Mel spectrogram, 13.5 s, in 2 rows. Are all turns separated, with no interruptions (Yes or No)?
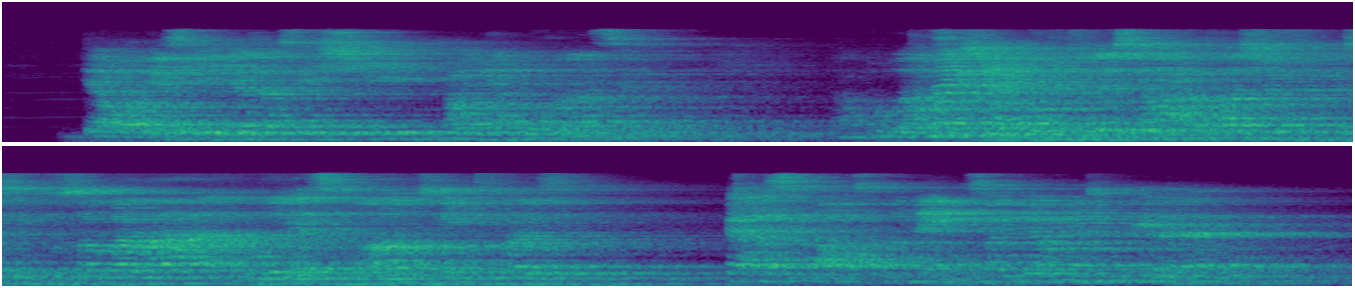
No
